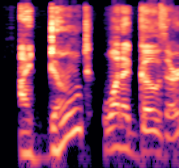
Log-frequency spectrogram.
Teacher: Now the smaller words like I, to there are said more softly or quickly. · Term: rhythm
